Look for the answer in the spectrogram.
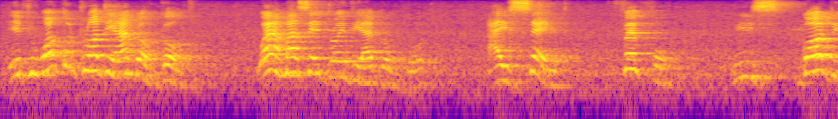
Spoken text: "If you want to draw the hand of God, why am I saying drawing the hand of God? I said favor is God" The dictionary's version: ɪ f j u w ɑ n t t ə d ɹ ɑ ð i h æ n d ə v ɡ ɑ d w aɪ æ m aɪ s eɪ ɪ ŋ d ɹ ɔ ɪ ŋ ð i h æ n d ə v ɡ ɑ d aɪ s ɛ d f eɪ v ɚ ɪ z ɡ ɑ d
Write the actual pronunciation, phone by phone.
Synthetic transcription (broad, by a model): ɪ f j u w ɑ n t t ə d ɹ ɑ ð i h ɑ n d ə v ɡ ɑ d w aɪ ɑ m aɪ s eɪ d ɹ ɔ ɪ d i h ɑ n d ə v ɡ ɑ d aɪ s ɛ d f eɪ f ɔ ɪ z ɡ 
